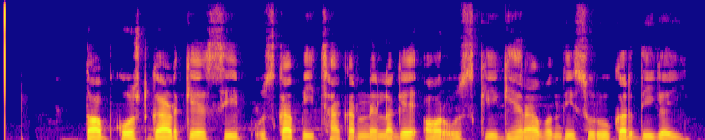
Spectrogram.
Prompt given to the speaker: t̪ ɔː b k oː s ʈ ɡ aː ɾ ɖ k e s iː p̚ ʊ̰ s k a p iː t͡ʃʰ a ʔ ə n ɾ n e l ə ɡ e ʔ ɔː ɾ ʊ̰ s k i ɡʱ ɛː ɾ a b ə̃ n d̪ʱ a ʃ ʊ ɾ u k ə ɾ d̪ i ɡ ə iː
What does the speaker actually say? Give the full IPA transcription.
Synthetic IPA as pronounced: t̪ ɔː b k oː s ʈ ɡ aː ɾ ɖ k e s iː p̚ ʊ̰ s k a p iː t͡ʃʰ a k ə ɾ n e l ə ɡ e ʔ ɔː ɾ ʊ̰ s k i ɡʱ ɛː ɾ a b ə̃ n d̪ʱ i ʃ ʊ ɾ u k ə ɾ d̪ i ɡ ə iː

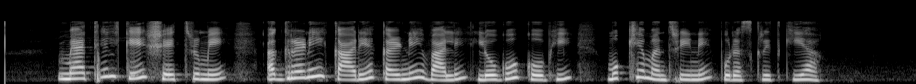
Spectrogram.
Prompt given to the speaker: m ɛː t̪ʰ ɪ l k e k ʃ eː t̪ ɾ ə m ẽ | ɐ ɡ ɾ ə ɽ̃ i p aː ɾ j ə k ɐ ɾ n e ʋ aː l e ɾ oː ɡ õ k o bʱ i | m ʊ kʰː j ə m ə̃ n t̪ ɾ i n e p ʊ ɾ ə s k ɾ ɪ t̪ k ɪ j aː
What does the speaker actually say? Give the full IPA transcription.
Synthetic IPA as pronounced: m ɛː t̪ʰ ɪ l k e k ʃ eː t̪ ɾ ə m ẽ | ɐ ɡ ɾ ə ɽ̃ i k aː ɾ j ə k ɐ ɾ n e ʋ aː l e l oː ɡ õ k o bʱ i | m ʊ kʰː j ə m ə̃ n t̪ ɾ i n e p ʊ ɾ ə s k ɾ ɪ t̪ k i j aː

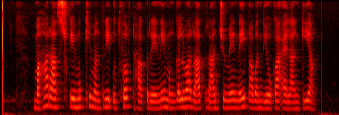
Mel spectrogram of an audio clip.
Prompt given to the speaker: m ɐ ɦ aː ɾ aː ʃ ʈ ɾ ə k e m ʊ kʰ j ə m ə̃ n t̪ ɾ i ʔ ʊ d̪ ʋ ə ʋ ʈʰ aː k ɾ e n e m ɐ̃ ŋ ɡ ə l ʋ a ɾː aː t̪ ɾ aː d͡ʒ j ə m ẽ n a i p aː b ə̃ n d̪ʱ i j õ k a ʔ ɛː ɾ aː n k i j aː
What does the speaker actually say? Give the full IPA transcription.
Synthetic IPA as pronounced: m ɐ ɦ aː ɾ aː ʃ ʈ ɾ ə k e m ʊ kʰ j ə m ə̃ n t̪ ɾ i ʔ ʊ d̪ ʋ ə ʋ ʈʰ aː k ɾ e n e m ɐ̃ ŋ ɡ ə l ʋ a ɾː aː t̪ ɾ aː d͡ʒ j ə m ẽ n ɐ i p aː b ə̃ n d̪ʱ i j õ k a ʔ ɛː l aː n k i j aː

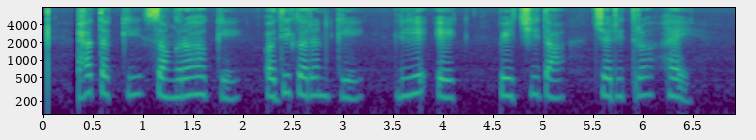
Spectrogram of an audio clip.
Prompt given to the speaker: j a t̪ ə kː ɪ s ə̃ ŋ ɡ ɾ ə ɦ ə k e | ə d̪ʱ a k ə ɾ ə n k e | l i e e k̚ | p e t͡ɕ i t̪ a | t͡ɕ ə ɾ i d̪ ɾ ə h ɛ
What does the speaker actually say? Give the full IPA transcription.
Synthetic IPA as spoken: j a t̪ ə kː i s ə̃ ŋ ɡ ɾ ə ɦ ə k e | ə d̪ʱ i k ə ɾ ə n k e | l i e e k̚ | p e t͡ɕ i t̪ a | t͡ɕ ə ɾ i t̪ ɾ ə h ɛ

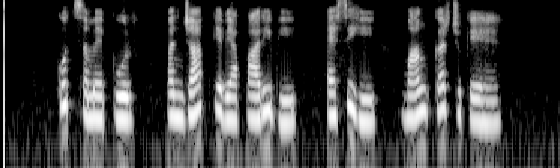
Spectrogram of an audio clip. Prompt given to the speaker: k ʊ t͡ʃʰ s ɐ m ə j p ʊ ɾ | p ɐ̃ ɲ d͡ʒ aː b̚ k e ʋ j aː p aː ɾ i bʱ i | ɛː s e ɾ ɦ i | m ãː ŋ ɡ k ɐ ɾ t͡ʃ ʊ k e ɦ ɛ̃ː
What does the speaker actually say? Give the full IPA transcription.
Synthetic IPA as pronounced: k ʊ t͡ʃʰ s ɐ m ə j p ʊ ɾ | p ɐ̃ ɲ d͡ʒ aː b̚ k e ʋ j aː p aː ɾ i bʱ i | ɛː s e ɦ i | m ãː ŋ ɡ k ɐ ɾ t͡ʃ ʊ k e ɦ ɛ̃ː

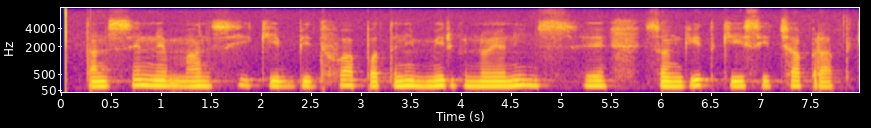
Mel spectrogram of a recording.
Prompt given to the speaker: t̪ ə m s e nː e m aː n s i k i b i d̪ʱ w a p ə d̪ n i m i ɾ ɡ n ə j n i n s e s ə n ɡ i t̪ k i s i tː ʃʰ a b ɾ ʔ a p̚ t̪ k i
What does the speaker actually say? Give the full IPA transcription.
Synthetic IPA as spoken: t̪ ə n s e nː e m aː n s i k i b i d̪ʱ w a p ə t̪ n i m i ɾ ɡ n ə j n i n s e s ə ŋ ɡ i t̪ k i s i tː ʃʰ a p ɾ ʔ a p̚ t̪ k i

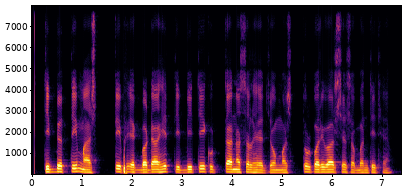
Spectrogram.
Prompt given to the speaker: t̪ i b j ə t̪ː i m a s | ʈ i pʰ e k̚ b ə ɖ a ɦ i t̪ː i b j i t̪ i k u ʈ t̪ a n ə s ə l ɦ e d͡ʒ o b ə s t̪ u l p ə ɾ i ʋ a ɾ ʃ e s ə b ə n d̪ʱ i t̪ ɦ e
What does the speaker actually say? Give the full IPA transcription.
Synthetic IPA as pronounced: t̪ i b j ə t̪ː i m a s | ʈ i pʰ e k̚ b ə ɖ a ɦ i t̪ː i b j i t̪ i k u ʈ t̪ a n ə s ə l ɦ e d͡ʒ o m ə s t̪ u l p ə ɾ i ʋ a ɾ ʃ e s ə b ə n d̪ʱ i t̪ ɦ e

